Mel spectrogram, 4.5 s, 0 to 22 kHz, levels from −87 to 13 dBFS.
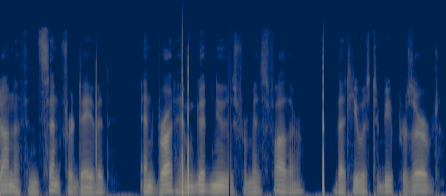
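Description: At 0.96 to 0.98 s a loud pop jumps about 20 dB above the speech, likely from a voltage spike such as a switch or static discharge. On the waveform it is a tall, narrow spike, and on the spectrogram a thin vertical stripe across all frequencies while the speech continues underneath. From 1.82 to 1.90 s two pops follow in quick succession at a similar level, and at 3.23 to 3.25 s a single pop reaches about 25 dB above the speech. From 2.28 to 2.30 s a gap between stream segments leaves 20 ms of hard-edged silence, which fits a join between 2-second segments whose timestamps don't meet. It shows as a flat line in the waveform and a clean vertical blank band on the spectrogram.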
